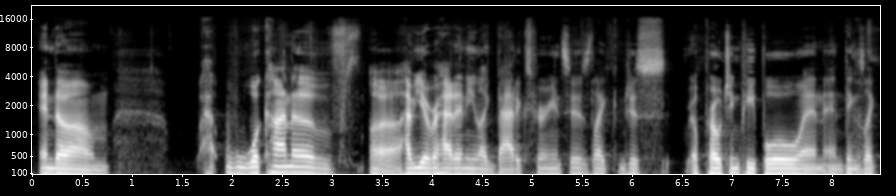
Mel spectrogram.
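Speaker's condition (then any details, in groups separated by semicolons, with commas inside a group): No condition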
